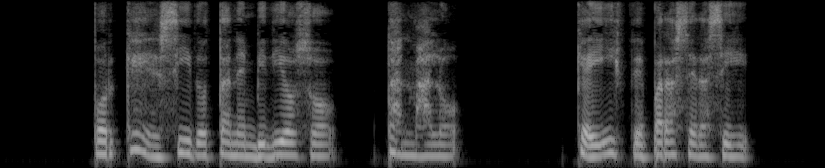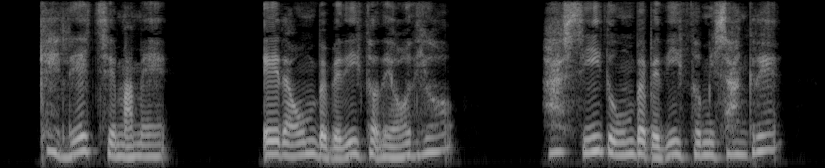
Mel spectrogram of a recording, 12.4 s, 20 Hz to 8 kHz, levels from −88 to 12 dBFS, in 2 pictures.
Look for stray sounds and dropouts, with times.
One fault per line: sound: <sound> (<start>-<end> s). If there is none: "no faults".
no faults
